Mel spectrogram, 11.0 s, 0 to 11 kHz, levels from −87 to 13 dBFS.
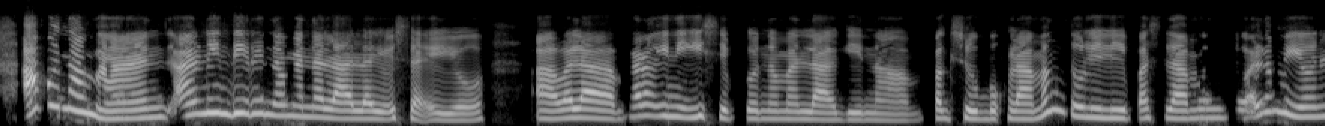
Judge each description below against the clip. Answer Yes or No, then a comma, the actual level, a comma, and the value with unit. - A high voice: Yes, high, 220 Hz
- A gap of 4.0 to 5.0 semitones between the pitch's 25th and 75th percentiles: Yes, average, 4.6 semitones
